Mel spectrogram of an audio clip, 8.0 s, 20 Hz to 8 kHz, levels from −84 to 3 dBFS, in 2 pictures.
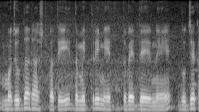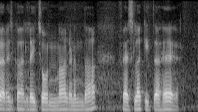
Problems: constant background noise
